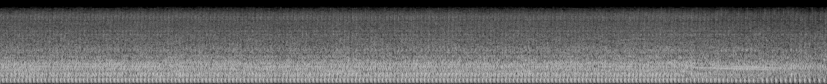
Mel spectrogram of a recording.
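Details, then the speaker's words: Briggs & Stratton Platinum 21hp mower engine after topping up oil, old air filter on: steady fast-idle putter with slight unevenness and wavering note; runs, owner plans carburetor cleaning and adjustment. "well I think that's got it just got to let all that stuff burn off well I have to say it's running you know I'm still paranoid about it but uh I guess all I need to do is just tweak it"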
